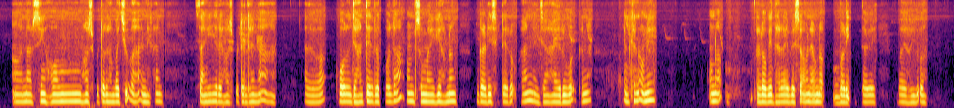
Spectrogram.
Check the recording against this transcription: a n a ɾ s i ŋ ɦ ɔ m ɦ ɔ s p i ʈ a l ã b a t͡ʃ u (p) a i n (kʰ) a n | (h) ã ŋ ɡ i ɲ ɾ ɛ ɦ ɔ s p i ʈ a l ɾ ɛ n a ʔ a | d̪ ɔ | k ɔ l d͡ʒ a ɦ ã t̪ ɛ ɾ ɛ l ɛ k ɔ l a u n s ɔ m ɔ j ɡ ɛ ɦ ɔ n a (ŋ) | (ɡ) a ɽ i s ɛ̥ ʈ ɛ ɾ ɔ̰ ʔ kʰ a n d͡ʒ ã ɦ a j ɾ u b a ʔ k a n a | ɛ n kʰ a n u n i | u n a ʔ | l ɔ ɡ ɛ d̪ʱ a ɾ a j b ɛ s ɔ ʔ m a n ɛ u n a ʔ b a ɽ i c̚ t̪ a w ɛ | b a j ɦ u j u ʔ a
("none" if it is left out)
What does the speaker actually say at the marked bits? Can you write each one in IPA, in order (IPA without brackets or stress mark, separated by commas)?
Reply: ʔ, kʰ, s, ŋ, ɡ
